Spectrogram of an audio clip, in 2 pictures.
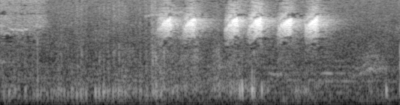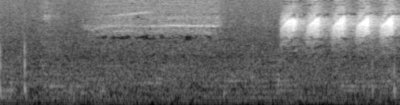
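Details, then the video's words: Varied Flamboyan bird song used to train cucak ijo and magpie robin: two short runs of five or six high, sharp repeated notes, separated by a faint hiss and soft low background sounds. "Suara variasi burung flamboyan untuk masteran cucak ijo dan murai batu"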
